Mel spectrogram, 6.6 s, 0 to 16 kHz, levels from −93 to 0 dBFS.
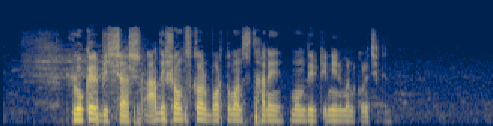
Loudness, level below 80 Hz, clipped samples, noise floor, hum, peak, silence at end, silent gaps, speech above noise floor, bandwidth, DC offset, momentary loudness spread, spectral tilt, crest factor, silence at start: -21 LUFS; -56 dBFS; under 0.1%; -68 dBFS; none; -2 dBFS; 1.55 s; none; 46 dB; 8 kHz; under 0.1%; 14 LU; -5.5 dB/octave; 22 dB; 0.55 s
